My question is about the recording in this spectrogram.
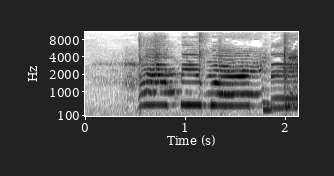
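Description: A high voice singing long held notes, starting about half a second in after a brief quiet moment.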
